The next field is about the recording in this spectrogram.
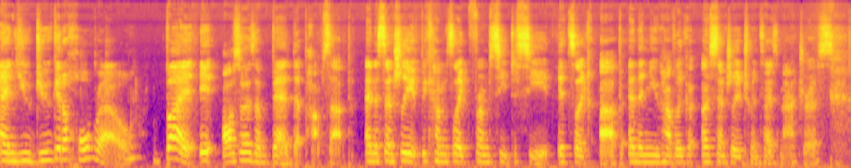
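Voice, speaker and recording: Over noticeable background noise, a woman at medium pitch talks at a very fast pace with hardly any pauses. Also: ordinary pitch variation. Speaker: podcast co-host. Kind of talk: casual chat. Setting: home. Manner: loud. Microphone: far from the mic.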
